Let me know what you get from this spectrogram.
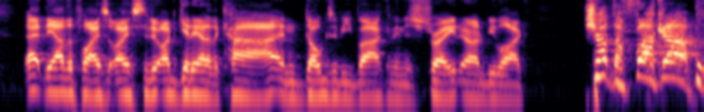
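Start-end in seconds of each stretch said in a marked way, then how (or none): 4.4-5.3 mock very high, all-out shouted yell. Retelling shouting at barking dogs in the street: reenacted yell. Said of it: "I'm obviously shouting".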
